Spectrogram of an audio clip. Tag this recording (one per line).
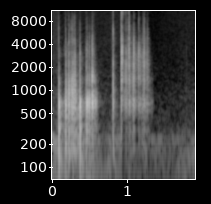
block
crash
drop
hit
impact
wood
wooden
